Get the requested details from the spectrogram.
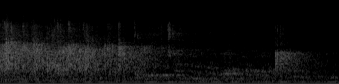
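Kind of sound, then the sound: crowd, faint applause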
